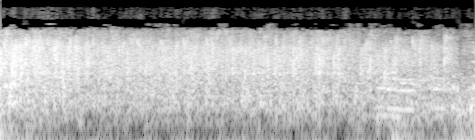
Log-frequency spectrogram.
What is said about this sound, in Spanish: Así que lo vamos a pedir con un aplauso.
